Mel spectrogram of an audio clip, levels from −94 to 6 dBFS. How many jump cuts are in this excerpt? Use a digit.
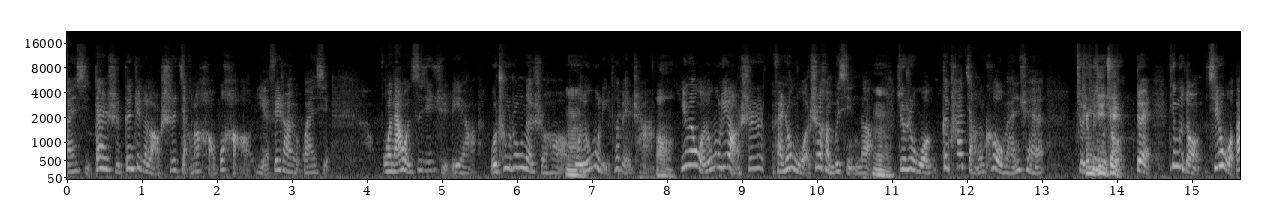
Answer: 1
